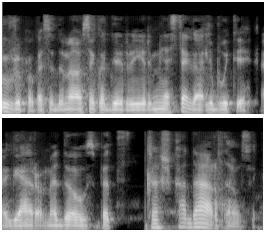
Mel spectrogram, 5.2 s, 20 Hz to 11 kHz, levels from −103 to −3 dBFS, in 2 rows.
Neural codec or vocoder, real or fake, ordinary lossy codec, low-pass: codec, 16 kHz, 4 kbps, X-Codec, HuBERT features, trained on LibriSpeech; fake; MP3, 48 kbps; 7.2 kHz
